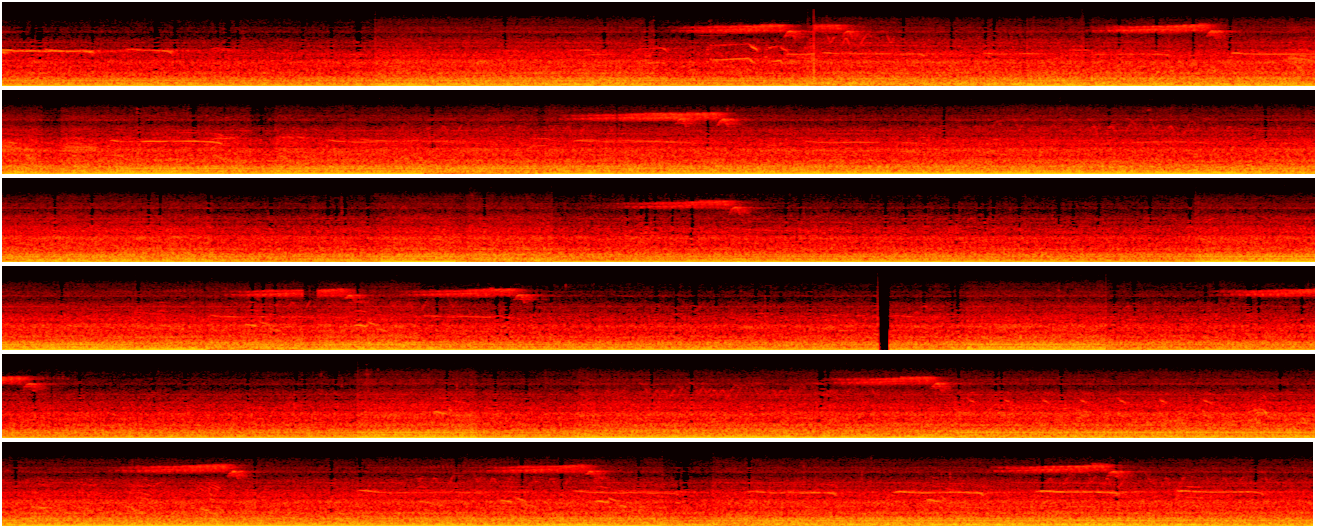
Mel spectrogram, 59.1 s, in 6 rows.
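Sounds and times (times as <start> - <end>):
steady low hum: 0.0 - 59.0
high-pitched bird call: 4.2 - 16.8, 30.7 - 33.6, 51.9 - 58.8.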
